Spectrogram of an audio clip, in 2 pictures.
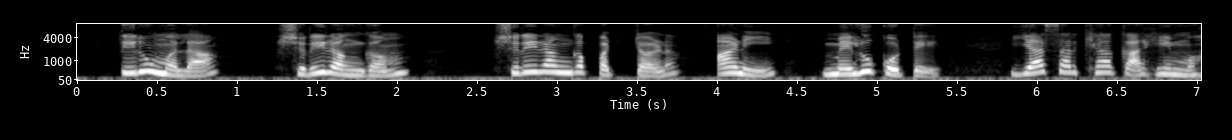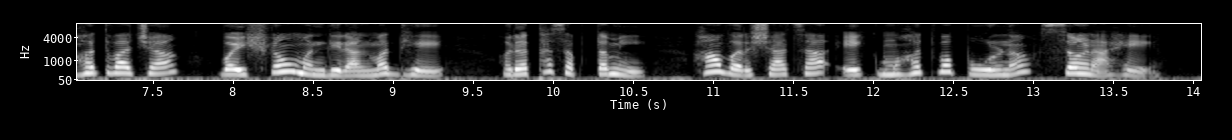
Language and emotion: Marathi, neutral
